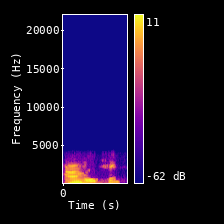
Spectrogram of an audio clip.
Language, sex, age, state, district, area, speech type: Maithili, female, 30-45, Bihar, Purnia, rural, conversation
